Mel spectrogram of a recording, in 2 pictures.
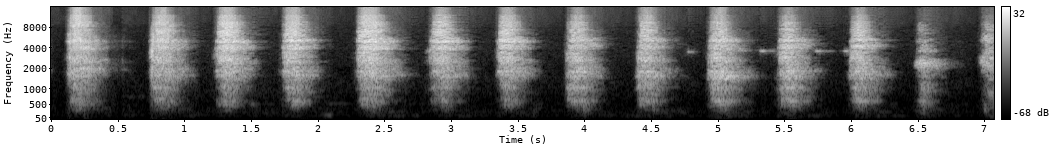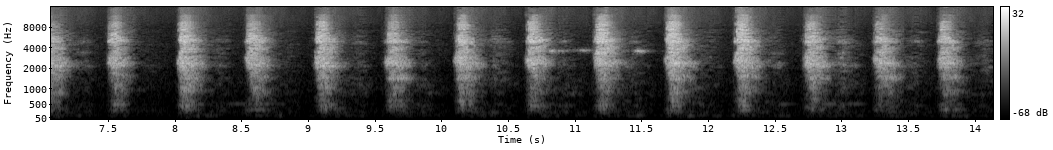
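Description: Kapalabhati (breath of fire) breathing: short, forceful exhales snapped out by drawing the belly in, at an even rhythm of about two a second, growing slightly softer toward the end.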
